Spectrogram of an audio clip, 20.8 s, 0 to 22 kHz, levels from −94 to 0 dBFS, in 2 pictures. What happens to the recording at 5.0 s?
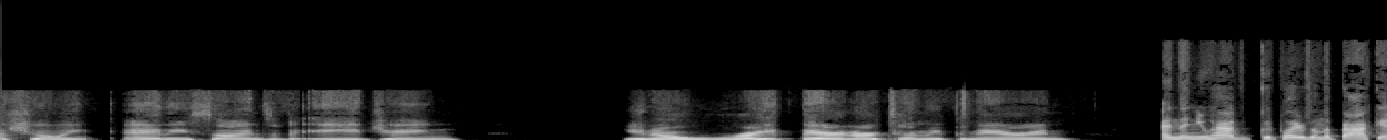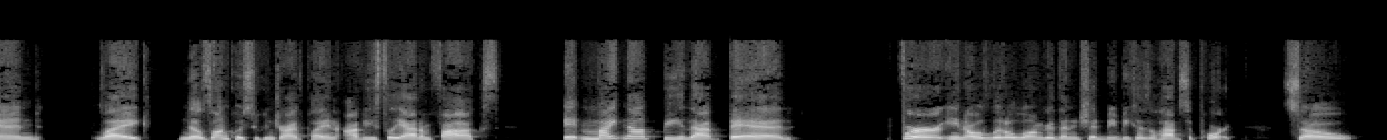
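Section at the wrong speed, 0.00 to 8.33 s: the speech plays at half speed, likely from a wrong clock, sounding deep and slow until "and then you".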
